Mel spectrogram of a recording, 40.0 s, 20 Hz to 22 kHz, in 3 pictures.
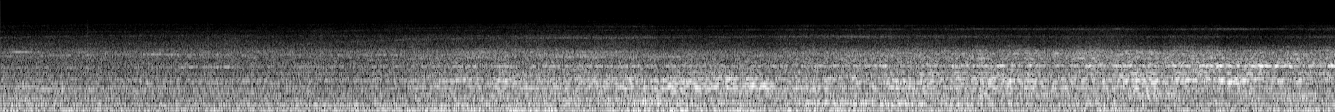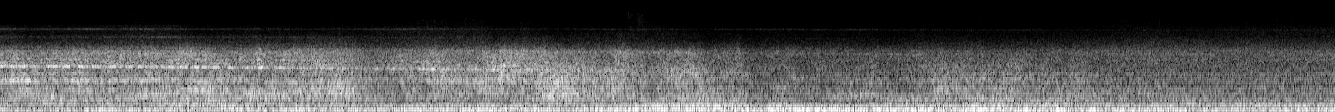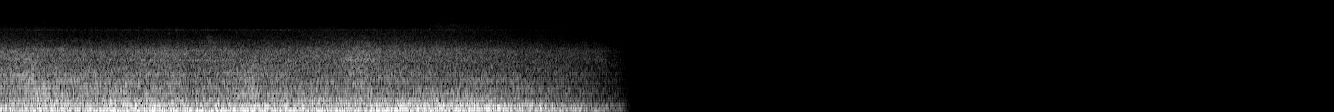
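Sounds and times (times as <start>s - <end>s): jet engines running loudly: 0.0s - 33.0s.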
